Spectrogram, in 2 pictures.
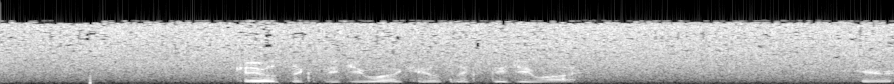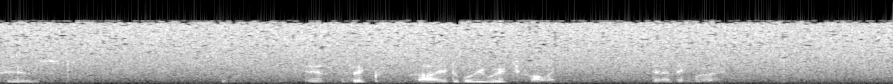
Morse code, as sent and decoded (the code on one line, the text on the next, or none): none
